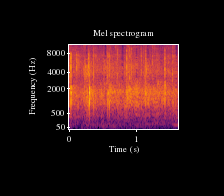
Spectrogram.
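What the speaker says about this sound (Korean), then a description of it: "큰 박수로 좀 환영해 주시면 고맙겠습니다" An audience at a Korean scientists' congress panel session claps in a faint, scattered round of applause welcoming a panelist.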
